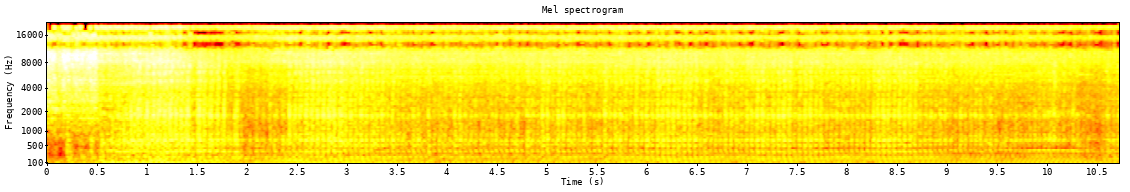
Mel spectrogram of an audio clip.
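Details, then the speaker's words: Square body Chevy 350 small block, running again after six months, starter mounted on a stud, rewired to firing order 18436572 and timing set: steady, even V8 idle with smooth low rumble, no misfire, backfire or knock. Normal idle. "Man, does it feel good to hear that sound again? Well, well, well. She finally runs again since last November, which is 6 months at this point, half a year already."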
